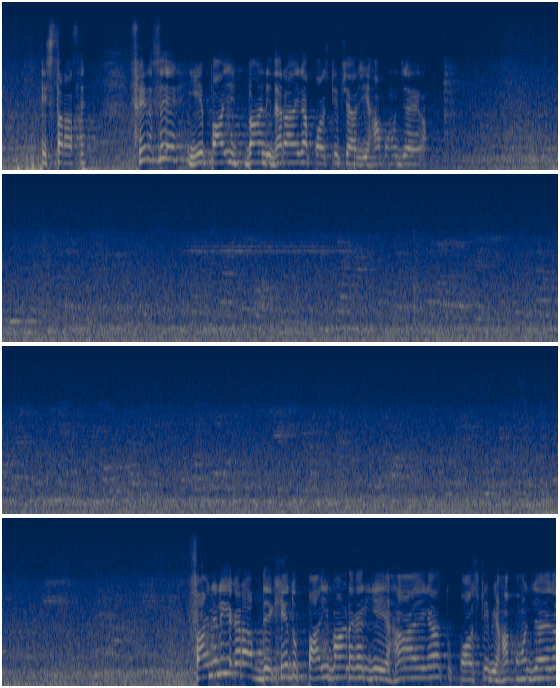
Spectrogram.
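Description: A man speaks calmly, close to a microphone, as if lecturing.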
